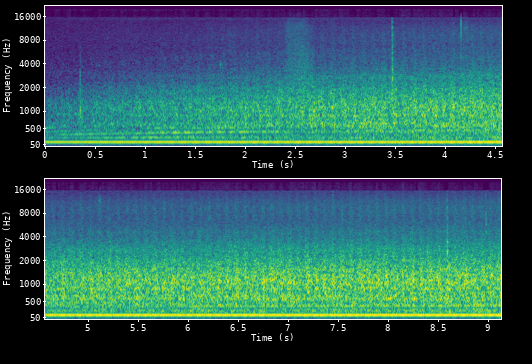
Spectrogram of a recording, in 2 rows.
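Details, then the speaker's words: Repaired spare plastic Marco motor with blade from vintage Lasko/Galaxy box fan on low speed (red wire): steady low electrical hum with soft whoosh as the blade spins up, no rattles or scraping; the usual hum of these plastic motors; about 1 A, 80-82 W; normal. "It's got that nice motor hum that these plastic motors usually have."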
